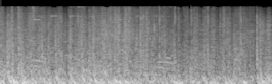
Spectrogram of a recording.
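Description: An explosion bursts with a roaring blast.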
